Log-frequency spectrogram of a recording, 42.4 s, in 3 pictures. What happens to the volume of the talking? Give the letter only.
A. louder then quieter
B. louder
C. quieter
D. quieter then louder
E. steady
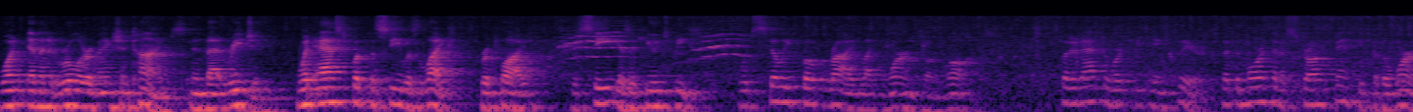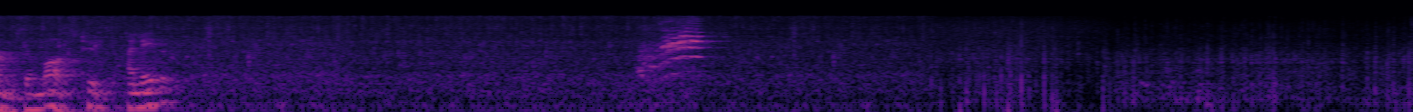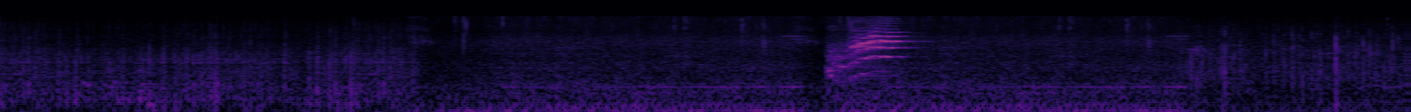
C.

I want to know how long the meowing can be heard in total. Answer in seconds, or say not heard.
4 s.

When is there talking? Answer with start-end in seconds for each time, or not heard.
0.0-10.0, 10.7-15.8.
